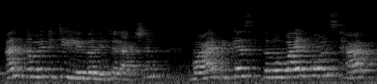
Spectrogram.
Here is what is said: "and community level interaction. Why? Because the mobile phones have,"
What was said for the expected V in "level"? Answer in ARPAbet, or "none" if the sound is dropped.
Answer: B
